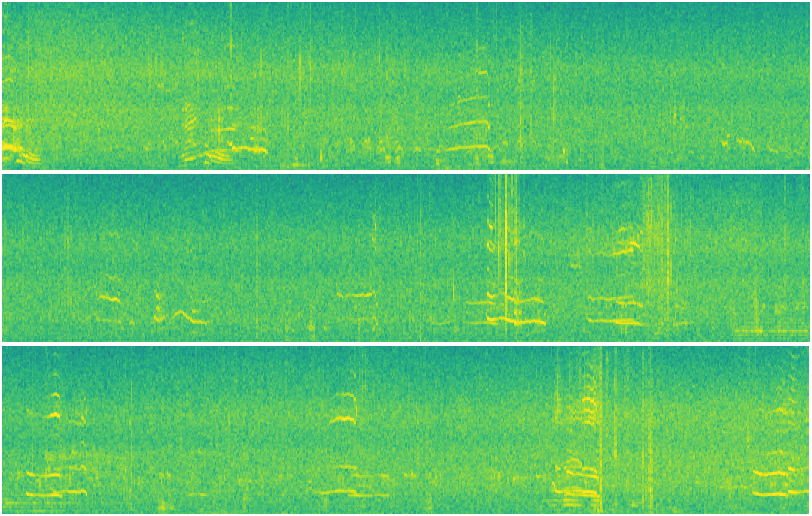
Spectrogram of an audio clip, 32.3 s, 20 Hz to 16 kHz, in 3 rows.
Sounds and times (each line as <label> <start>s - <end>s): swan with a few cygnets 0.0s - 32.3s
ducks and their young 1.6s - 32.3s
pigeons basking and fighting with each other 18.6s - 20.2s
pigeons basking and fighting with each other 28.7s - 32.3s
